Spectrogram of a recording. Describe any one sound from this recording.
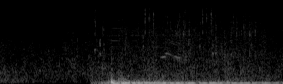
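Rough sea waves rush and churn close by.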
